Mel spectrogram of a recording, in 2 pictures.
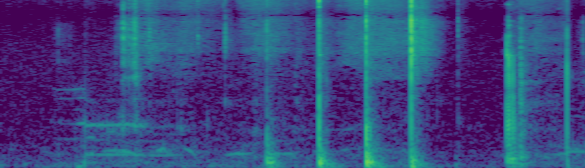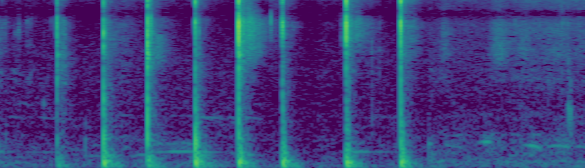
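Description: A hand-held stone knocking down onto a flat rock: about a dozen sharp knocks at uneven intervals, coming in quick runs of about three a second, starting about two seconds in.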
